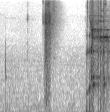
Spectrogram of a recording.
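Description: A beer can cracks open with a sharp metallic pop, followed a moment later by a loud, bright fizzing hiss, heard on its own with no talking.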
